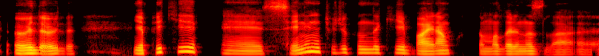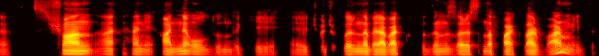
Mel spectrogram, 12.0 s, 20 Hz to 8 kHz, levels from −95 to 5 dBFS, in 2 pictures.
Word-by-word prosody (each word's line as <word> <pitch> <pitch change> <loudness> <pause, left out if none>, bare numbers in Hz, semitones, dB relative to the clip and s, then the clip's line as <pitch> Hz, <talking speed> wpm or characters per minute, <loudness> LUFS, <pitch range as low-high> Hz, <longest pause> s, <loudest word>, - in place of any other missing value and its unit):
Öyle, 120 0 +3
öyle. 105 0 -2 0.6
Ya 115 0 0
peki, 170 +4 -3 0.3
eee, 105 -2 -7
senin 140 - -2
çocukluğundaki 135 -4 -8
bayram 105 +3 +3
kutlamalarınızla, 100 -4 -7
ııı, 85 -1 -17 0.4
şu 110 - +2
an, 110 -2 +9
a 95 -1 -1
hani, 95 -3 -6
anne 100 +3 +2
olduğundaki, 85 -3 -11 0.2
eee, 90 - -14
çocuklarınla 95 +2 -3
beraber 95 -1 +6
kutladığınız 95 0 -10
arasında 95 +1 -1
farklar 95 0 +2
var - - +6
mıydı? - - -7
100 Hz, 120 wpm, -30 LUFS, 95-115 Hz, 0.6 s, an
